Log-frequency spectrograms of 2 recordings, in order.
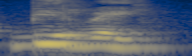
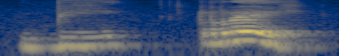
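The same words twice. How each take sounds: First: Said in the usual way. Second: "Virrey" split as Vi, pause, rrey; syllable by syllable. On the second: Shown as a demonstration. Teacher counting two syllables for learners, "Virrey" syllable by syllable. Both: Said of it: "Dos sílabas".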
